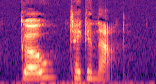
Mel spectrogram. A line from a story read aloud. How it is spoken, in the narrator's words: Dean said firmly, in a tone that brooked no argument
